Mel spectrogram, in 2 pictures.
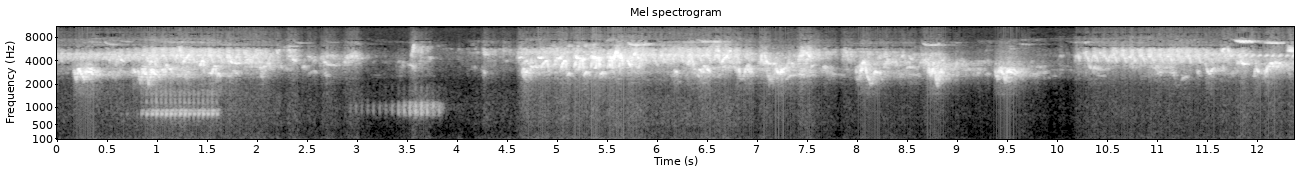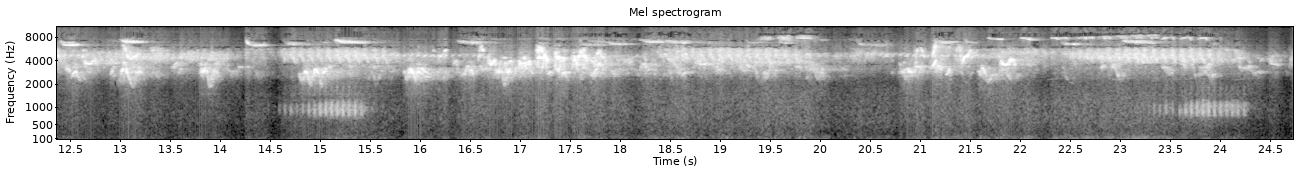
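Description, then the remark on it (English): Dark-eyed junco trills sound faint and distant, set within a steady, busy chorus of high chirping birdsong, with a few lower, softer call notes now and then and no voices. “You can still hear the trills of the juncos down below, but they're so much quieter up here.”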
